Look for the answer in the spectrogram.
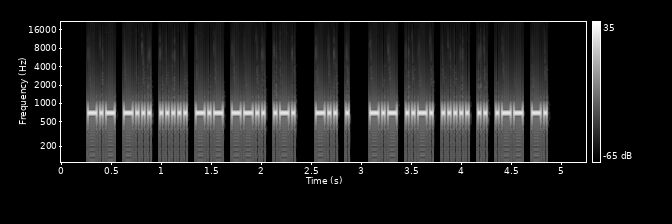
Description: Morse code, heard as a keyed tone, about 40 wpm, 700 Hz. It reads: KB5KZR DE KF5IWN
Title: USA Callsign DE Callsign - 6 Characters - 40wpm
